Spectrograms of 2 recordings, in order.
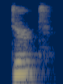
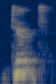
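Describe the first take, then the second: First: The final T is released with a puff of air. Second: The same.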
